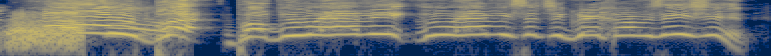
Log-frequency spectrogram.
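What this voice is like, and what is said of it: High-pitched baby voice. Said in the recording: “this high pitch you're doing. What is that, your baby voice?”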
